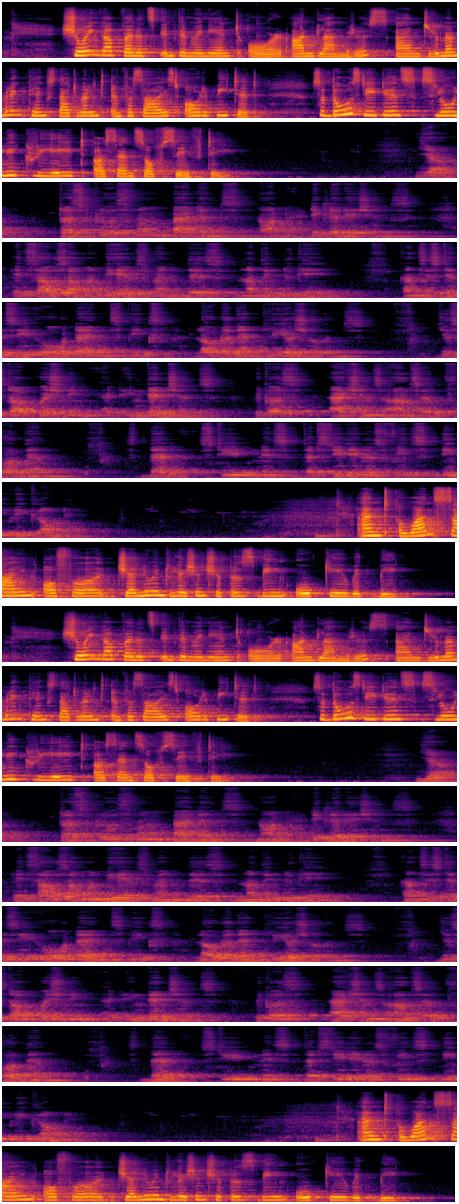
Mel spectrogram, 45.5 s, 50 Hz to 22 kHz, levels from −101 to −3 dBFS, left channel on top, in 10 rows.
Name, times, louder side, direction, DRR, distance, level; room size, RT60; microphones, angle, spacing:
voice 1, 0.6-7.1 7.7-11.4 40.0-44.9, left 3 dB, 25° left, 0.4 m, -25 dB
voice 2, 13.2-14.0 14.2-21.6 22.2-26.4 26.8-29.4 29.8-32.5 32.8-32.9 33.2-37.3, right 1 dB, 80° left, 5.9 m, -45 dB
19.0 x 6.7 x 9.5 m
head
